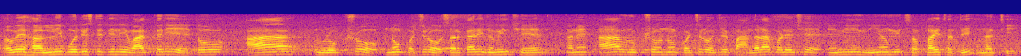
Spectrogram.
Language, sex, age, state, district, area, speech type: Gujarati, male, 30-45, Gujarat, Valsad, rural, spontaneous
